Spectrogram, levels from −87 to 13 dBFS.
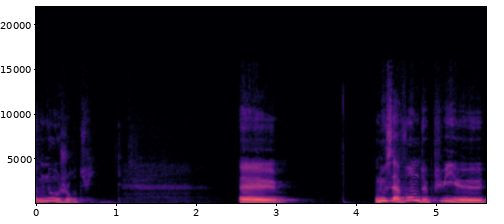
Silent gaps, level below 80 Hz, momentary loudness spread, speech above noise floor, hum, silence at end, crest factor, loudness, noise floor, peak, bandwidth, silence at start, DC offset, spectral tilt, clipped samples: none; -72 dBFS; 14 LU; 49 dB; none; 0 s; 20 dB; -26 LUFS; -74 dBFS; -8 dBFS; 14 kHz; 0 s; under 0.1%; -5.5 dB/octave; under 0.1%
